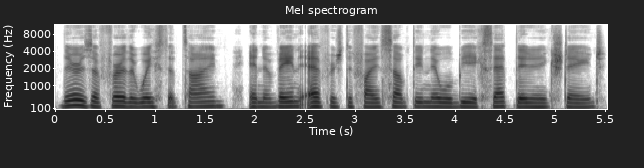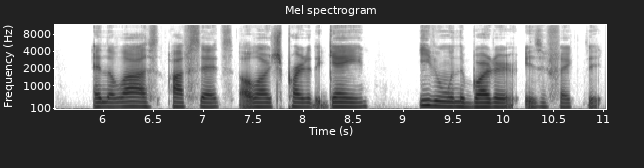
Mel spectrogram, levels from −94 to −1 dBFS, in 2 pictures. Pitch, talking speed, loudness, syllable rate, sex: 170 Hz, 195 wpm, -20 LUFS, 5.5 syllables/s, female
